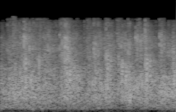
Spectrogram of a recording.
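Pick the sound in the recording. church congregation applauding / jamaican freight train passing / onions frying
church congregation applauding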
